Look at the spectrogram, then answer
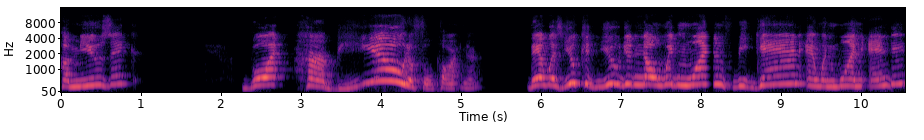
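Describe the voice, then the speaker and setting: A loud, high-pitched woman's voice with very wide pitch swings, a very slow pace and long, frequent pauses. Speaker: talk radio host. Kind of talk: casual panel discussion. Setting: internet talk radio.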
